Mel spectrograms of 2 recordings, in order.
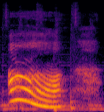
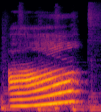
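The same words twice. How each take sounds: First: The pitch falls sharply downward. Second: The pitch rises like a question. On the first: "like when you suddenly fall down" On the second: "Raise your voice like a question"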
